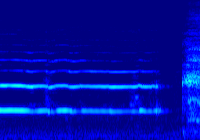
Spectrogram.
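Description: A woman's high-pitched squeal, held on one steady note, ending with a short breathy burst near the end.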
